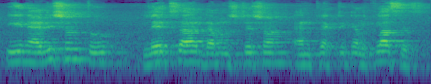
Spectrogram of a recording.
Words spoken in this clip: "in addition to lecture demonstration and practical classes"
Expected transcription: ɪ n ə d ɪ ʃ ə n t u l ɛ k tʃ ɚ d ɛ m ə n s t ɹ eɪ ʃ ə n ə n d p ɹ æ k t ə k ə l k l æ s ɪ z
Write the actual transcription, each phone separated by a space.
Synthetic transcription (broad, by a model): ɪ n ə d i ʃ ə n t u l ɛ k s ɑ d ɛ m ə n s t ɹ eɪ ʃ ə n ə n d p ɹ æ k t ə k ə l k l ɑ s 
